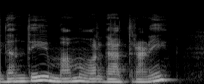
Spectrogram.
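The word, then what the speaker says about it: गात्राणि: और गात्राणी यानी पहले गात निकलेगा। फिर त्राणी निकालिए आप।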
